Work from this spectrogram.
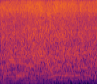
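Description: A monster truck engine revs loudly in a stadium during a Monster Jam show, a dense, continuous roar with a rising and falling pitch that holds steady throughout without pause.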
